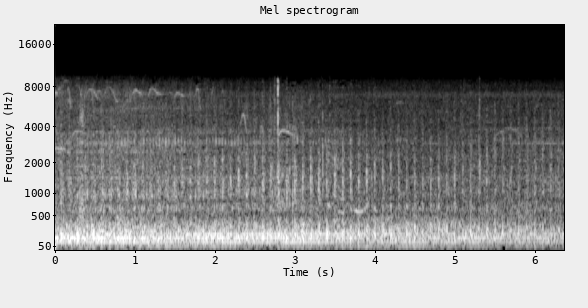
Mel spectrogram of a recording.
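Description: Bell UH-1 Huey-type police helicopter in flight, its two-bladed rotor and turbine making a steady beating drone that fades gradually as it moves off.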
